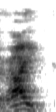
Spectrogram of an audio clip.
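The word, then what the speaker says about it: write: नहीं पढ़ेंगे, क्या पढ़ेंगे, राइट, wrong, रिस्ट, रेथ, रिंकल, Regal. देखा किस तरीके से उच्चारण होगा, यानी जो ये डब्लू है ये क्या होगा हमारा, साइलेंट लेटर होगा।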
